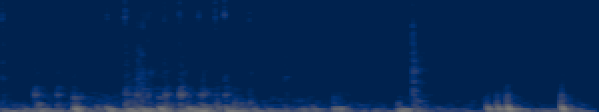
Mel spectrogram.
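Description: Typing on a computer keyboard, rapid close clatter of keystrokes in a dense run, then a pause and a few scattered taps, no speech over it.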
